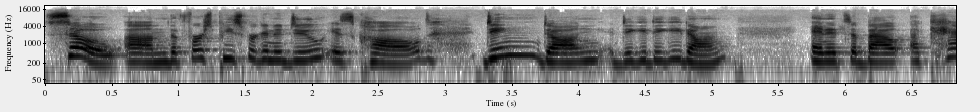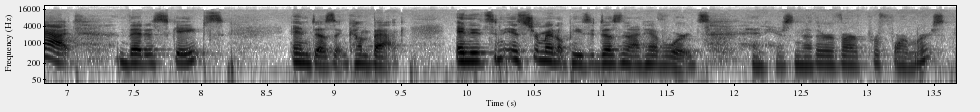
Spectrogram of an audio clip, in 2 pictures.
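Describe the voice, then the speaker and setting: A woman music teacher explaining a piece and directing her students in a meeting room. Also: fairly high pitch. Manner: brisk, directive teacher talk. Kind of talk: classroom instruction to students. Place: school board meeting room.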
